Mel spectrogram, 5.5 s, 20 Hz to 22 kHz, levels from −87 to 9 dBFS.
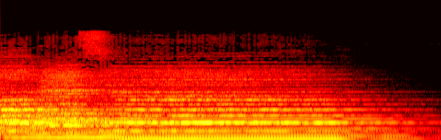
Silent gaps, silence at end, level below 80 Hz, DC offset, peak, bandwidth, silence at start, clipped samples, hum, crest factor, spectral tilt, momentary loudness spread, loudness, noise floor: none; 0.35 s; -24 dBFS; under 0.1%; -2 dBFS; 10 kHz; 0 s; under 0.1%; none; 14 dB; -7 dB/octave; 16 LU; -17 LUFS; -41 dBFS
